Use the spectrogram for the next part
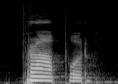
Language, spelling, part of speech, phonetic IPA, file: Ukrainian, прапор, noun, [ˈprapɔr], Uk-прапор.ogg
- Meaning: flag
